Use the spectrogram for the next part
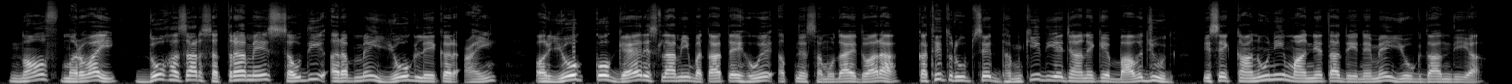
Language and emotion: Hindi, neutral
